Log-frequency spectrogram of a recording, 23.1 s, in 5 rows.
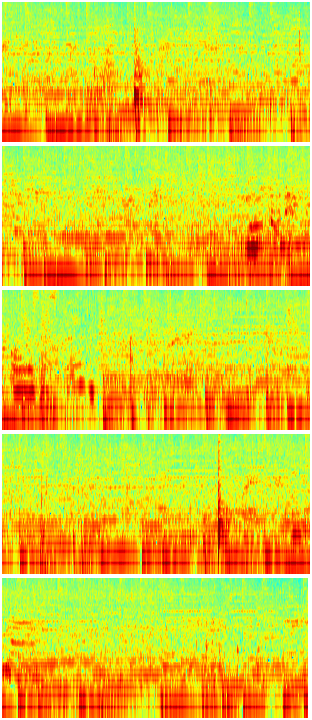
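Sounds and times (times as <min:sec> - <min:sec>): vegetables and meat sizzling in wok: 0:00.0 - 0:23.0
utensil clacking against pan: 0:04.3 - 0:22.6.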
